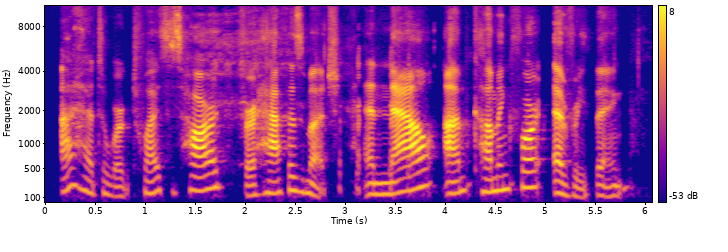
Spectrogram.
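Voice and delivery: put-on voice of a woman. You said you'd try and the other person says to do her: impersonating a woman. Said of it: "I'm going to try and impersonate her".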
